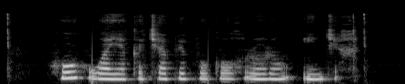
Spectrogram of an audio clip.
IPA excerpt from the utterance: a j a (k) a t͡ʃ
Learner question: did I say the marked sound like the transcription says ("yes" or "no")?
yes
